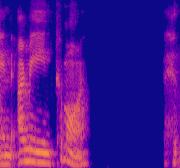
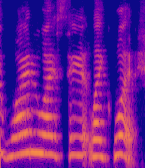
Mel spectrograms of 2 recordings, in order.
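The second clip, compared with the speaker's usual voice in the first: surprised question; 10 semitones higher than usual. Retold or imitated. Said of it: "And I said".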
